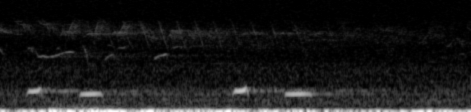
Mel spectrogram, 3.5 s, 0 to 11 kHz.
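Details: Cuckoo recorded 11 May 2022, giving repeated two-note cu-coo calls, a higher note dropping to a lower one, about every one and a half seconds. Thin twittering of small birds and a steady low rumble sit behind them.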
